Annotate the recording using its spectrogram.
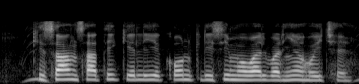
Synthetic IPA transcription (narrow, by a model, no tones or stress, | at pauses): kisaːnsat̪ʰikeliekɔːnkɾisimobaɪlbəɽ̤ijãɦojt͡ʃʰɛ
